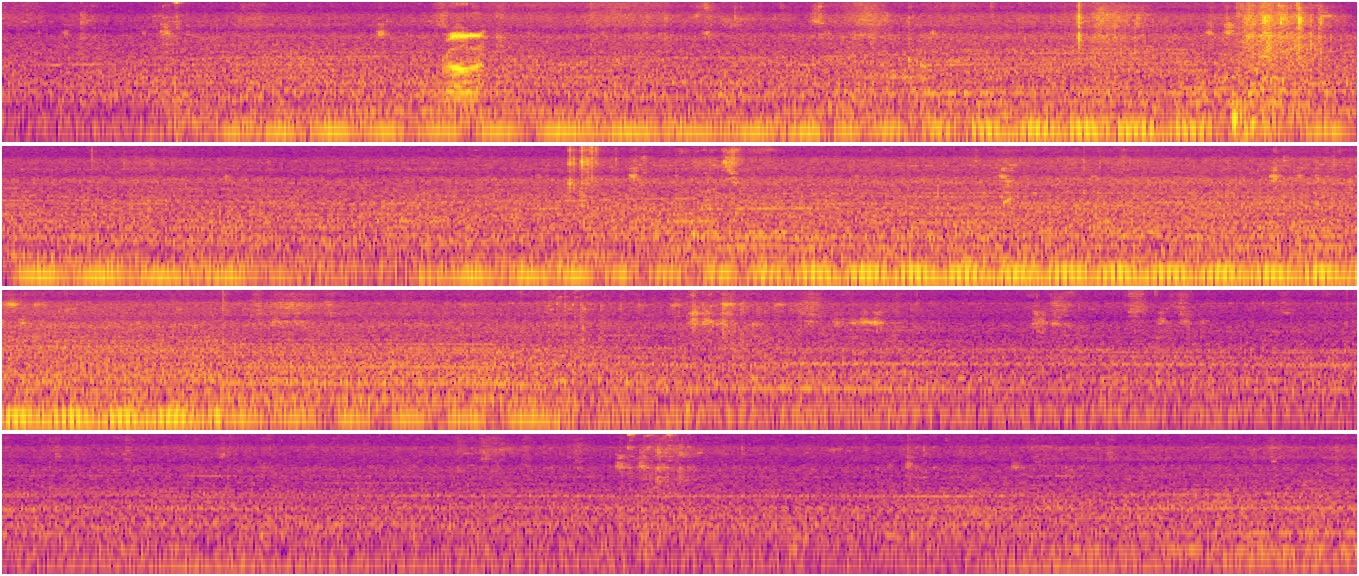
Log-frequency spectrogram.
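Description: A bus engine hums and drones steadily, rising and falling as the bus drives.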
